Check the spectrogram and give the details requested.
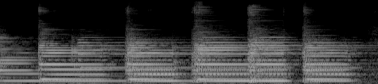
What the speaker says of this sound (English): we're going to mute the B string with this finger right here.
